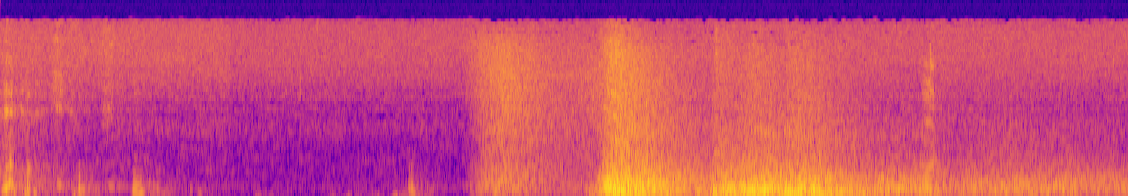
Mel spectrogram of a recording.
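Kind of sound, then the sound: nature, thunder clap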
